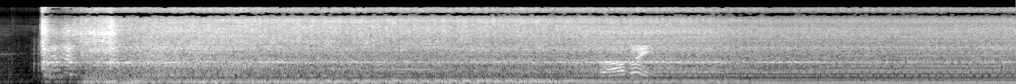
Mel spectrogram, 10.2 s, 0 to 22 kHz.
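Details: Mazda E1600 Bongo ute being brought back to life, choke on, fuel pump running: a brief crank, then the engine catches at once and settles into a steady, even idle with one short blip.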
